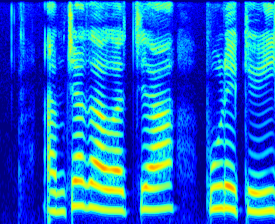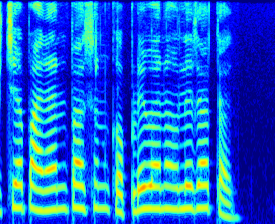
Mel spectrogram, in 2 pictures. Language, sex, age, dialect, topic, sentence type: Marathi, female, 25-30, Varhadi, agriculture, statement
